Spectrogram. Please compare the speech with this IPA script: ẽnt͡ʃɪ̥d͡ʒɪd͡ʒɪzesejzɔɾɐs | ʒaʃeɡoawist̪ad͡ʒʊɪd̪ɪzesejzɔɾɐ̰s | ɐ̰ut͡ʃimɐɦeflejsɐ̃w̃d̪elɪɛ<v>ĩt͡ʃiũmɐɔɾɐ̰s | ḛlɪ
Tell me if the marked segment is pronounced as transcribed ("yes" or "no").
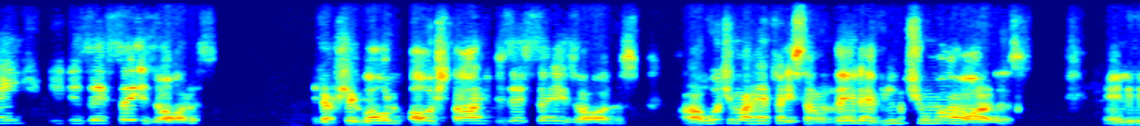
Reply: yes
